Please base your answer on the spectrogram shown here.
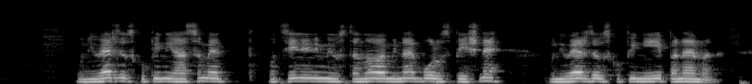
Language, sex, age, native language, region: Slovenian, male, 18-29, Slovenian, Gorenjska region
